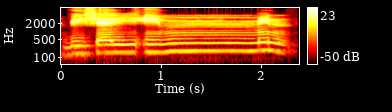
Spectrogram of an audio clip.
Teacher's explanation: 4 الف کے برابر یہ حرف مدہ لگا ہوا ہے، اس کو 4 الف کے برابر لمبا کرنا ہے. بِشَيْءٍ، یہاں چونکہ میم پر شد ہے تو اس وجہ سے مشدد یہ غنہ کیا جائے گا. بِشَيْءٍ مِّن، اب چونکہ نون ساکن ہے، آگے حرف حلقی میں سے آیا ہوا ہے، تو اس لیے یہ نون اظہار کر دیا جائے گا، تو نون ظاہر کر دیا جائے گا، نہ کہ اخفا کیا جائے گا.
